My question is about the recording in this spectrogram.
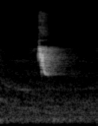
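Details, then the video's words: A bird at a bedroom window in Conakry, heard in the morning: one short high chirp dropping in pitch, with soft ambient noise around it. "Bird chirping from my bedroom window"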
